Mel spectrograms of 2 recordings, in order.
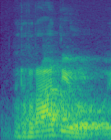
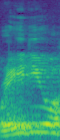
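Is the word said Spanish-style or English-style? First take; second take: Spanish-style; English-style. First: The vowels sound Spanish-like, as in rah-dee-oh. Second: The vowels sound English, as in ray-dee-oh. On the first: The speaker calls it wrong. "라디오라고 하면은 스페인어 하는 것 같아요" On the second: The speaker calls it right. "맞는 발음은 radio입니다"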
